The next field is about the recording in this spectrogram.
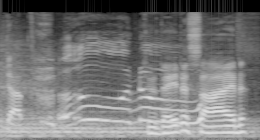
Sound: groans

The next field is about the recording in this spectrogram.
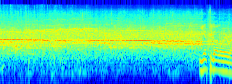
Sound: audience applauding and cheering

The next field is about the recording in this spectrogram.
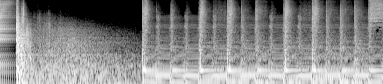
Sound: boom!

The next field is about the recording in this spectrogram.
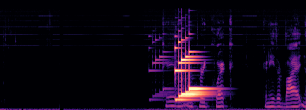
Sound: ding!

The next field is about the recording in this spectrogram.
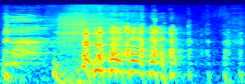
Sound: giggles at the table

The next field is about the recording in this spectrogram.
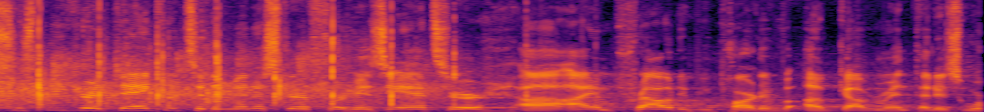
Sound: applause

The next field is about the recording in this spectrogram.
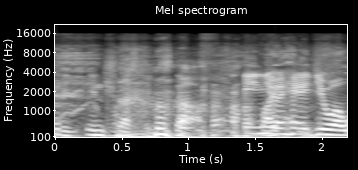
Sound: men laughing

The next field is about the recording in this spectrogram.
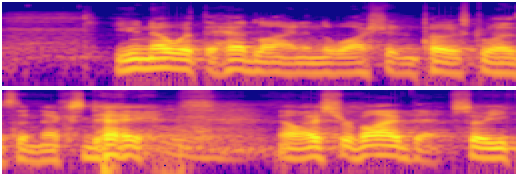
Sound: laugh

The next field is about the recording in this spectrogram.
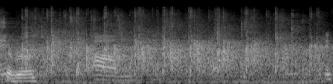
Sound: applause

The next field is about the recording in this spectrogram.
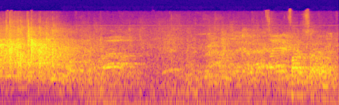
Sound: applause

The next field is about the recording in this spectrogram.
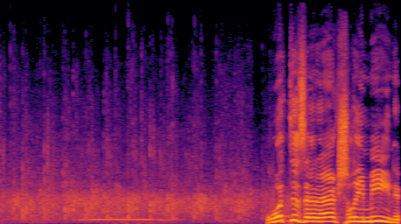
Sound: audience applauds

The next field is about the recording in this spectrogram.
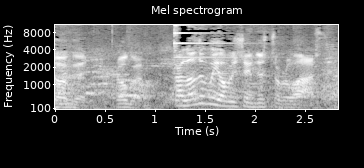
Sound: bell dings

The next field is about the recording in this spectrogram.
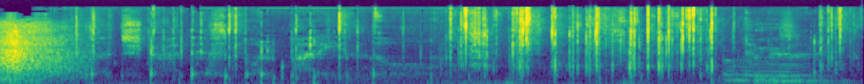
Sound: whispers

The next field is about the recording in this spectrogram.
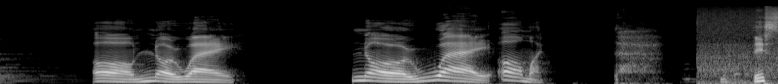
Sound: exhale

